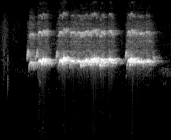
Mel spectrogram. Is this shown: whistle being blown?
yes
